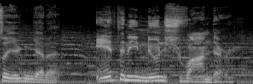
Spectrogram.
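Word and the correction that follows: Neuenschwander: Ah, you didn't pronounce it right. That's up. An- Anthony. Anthony Nunschwander. It's it's N E U E N. It's Neuen Schwander. Anthony Neuen Schwander.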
